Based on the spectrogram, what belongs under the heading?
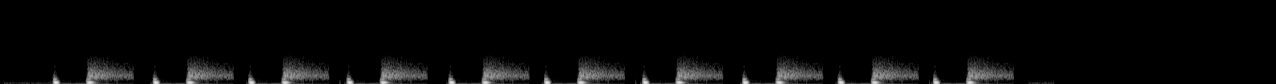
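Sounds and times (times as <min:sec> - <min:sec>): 
heart sounds with aortic regurgitation murmur at fourth left intercostal space: 0:00.5 - 0:10.1.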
